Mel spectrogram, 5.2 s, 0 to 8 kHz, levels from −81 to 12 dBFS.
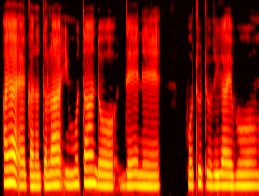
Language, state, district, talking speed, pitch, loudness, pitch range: Idu Mishmi, Arunachal Pradesh, Lower Dibang Valley, 80 wpm, 175 Hz, -16 LUFS, 170-190 Hz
